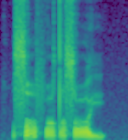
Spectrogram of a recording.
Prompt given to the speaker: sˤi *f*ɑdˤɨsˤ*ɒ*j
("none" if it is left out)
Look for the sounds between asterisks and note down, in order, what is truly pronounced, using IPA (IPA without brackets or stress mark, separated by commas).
f, ɒ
